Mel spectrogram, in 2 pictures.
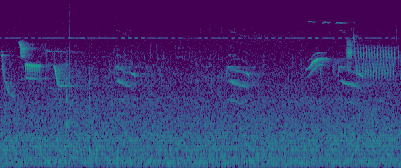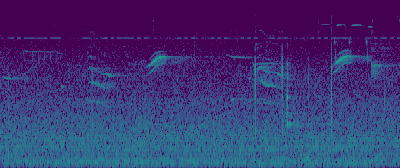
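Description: Scattered short bird calls, mostly quick chirps that slur downward, over a faint steady outdoor hiss. A brief rapid trill comes about seven seconds in, and a few faint clicks near the end.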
